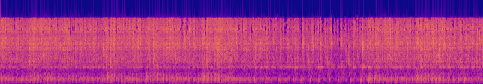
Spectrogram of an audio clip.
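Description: A steady idle carries a busy, fast ticking clatter riding high over the engine note; something is off, but the source is unclear.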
